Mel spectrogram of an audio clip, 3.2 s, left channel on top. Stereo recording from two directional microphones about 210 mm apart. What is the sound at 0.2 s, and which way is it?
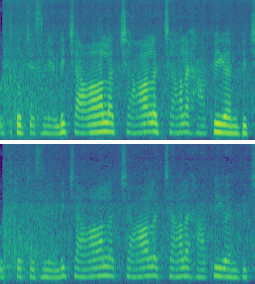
Speech, 50° left (ahead or behind).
